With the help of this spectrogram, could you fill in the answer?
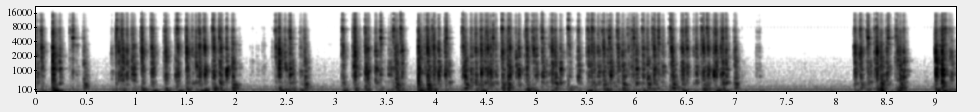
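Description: Fingertips type fast on a Razer BlackWidow mechanical keyboard with clicky green switches and pink-blue dyed PBT plastic keycaps. The sound is a rapid stream of sharp, bright clicks in bursts, broken by short pauses, over a faint low hum. Each keystroke dies away almost instantly.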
